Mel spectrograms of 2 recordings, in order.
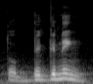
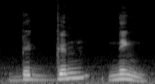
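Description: First: Said in the usual way. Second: beginning drawn out very slowly, first syllable stressed. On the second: Shown as a demonstration. Teacher slowly demonstrates stress in beginning for students. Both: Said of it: "इसका stress यहाँ पर आता है".

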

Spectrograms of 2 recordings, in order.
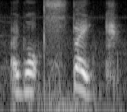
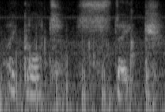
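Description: First: Said in the usual way. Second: Breathy unvoiced repeat, slow; whisper. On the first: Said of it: "repeated as whisper". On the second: Shown as a demonstration. Gamer repeating I got steak as a whisper. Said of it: "whispered repeat".

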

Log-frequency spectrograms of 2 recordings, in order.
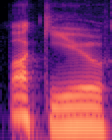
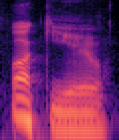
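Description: First: Said in the usual way. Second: "Fuck you." muttered softly under the breath; quiet first "Fuck you.". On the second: Acted.

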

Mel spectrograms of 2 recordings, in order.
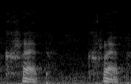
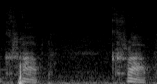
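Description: First: Crab said as "kreb", vowel as in cat; "crab" with a flat front "ae" vowel; flattened A vowel. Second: Crab said as "krab" with an open ah; "crab" read as spelt, vowel like Vietnamese a. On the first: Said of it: "thành âm a bẹt". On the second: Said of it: "cách đọc nó y hệt cách viết". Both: Shown as a demonstration.

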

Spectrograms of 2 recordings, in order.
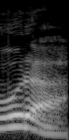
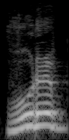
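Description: First: "Woulda" said as one quick word; casual "Woulda"; reduced form. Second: "Would have" said out in full; careful full "Would have"; full form stressed. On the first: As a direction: blend would have into "Woulda". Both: Shown as a demonstration. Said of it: "Would have কে বলবো".

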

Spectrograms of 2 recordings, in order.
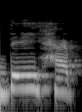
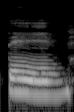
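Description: First: They have as two whole words; uncontracted form. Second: They've as one drawn-out syllable; contracted form. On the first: Teacher giving the full form, they have said separately. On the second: Teacher showing the contraction, they've in a single syllable. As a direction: blend they have into they've, slowly. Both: Shown as a demonstration. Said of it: "কে উচ্চারণ করা হচ্ছে".

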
